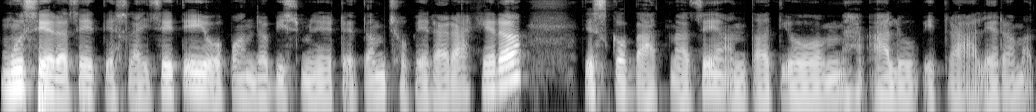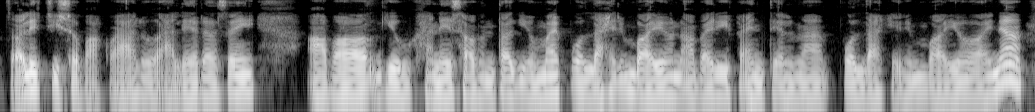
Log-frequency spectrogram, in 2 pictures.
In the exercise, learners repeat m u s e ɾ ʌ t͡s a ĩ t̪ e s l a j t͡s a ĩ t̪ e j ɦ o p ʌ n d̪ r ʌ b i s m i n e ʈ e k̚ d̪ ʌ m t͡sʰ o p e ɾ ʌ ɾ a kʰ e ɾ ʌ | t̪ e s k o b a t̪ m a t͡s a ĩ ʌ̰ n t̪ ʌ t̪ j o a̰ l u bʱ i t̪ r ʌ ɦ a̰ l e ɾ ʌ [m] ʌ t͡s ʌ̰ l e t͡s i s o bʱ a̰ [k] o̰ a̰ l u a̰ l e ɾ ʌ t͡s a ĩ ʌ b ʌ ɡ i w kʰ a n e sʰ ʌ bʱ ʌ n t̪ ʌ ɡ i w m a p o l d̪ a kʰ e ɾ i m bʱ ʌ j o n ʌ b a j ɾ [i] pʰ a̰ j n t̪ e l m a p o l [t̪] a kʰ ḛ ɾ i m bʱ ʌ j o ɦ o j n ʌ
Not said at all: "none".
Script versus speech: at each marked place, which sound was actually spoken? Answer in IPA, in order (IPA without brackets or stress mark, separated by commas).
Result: m, k, i, d̪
